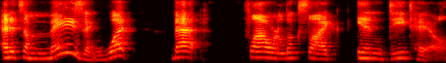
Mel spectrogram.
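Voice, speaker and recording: A woman with a slight Southern American accent talks at a very slow pace in a fairly high pitch, using ordinary pitch variation and long, frequent pauses. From US South, central Florida. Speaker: etiquette expert. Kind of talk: interview.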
